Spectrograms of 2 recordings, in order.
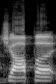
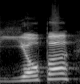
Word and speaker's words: Joppa: It was not Joppa, it was Yopa.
